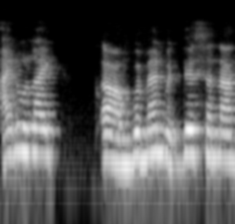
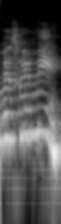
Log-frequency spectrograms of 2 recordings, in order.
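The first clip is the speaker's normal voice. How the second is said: put-on, very high, panicked, freaked-out voice; 9 semitones higher, 4 dB quieter than usual. Retelling a student's reaction to a counselor's question: imitating a freaking-out student. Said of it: "And he's freaking out".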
